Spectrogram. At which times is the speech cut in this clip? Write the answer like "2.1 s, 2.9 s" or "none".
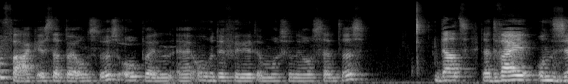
4.8 s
